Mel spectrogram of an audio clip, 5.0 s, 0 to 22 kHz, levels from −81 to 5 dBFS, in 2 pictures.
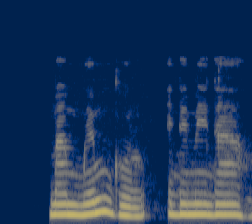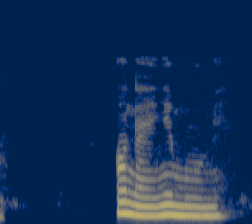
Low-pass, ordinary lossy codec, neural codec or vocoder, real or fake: none; none; none; real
